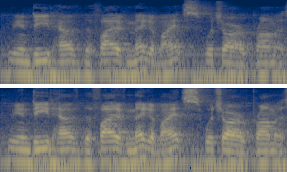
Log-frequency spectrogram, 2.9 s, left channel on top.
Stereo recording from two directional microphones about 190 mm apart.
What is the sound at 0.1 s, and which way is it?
A man's voice, 30° right (ahead or behind).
